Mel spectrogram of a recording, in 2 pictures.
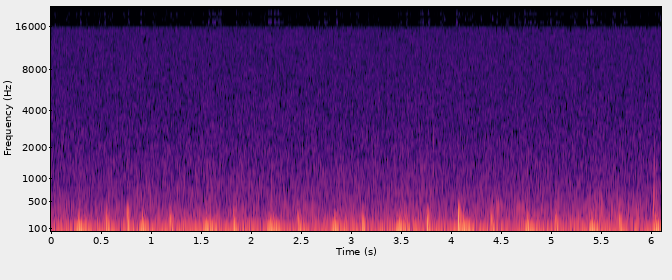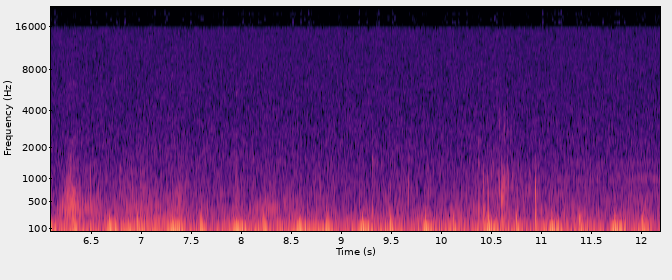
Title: Heartbeat sounds for relaxation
